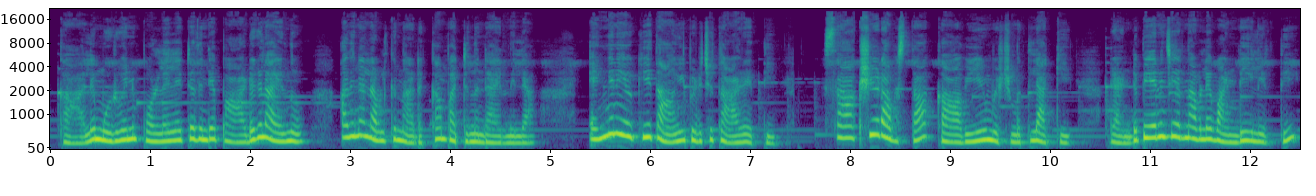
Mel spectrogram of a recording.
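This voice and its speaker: Woman storyteller, very mellow, husky voice, soft emotional reading, dull lo-fi recording, faint music behind. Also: fairly high pitch. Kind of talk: scripted romance story narration with character voices.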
